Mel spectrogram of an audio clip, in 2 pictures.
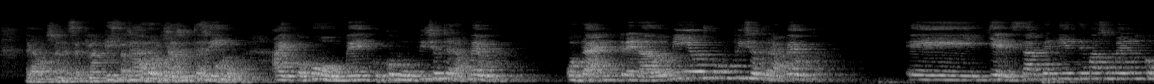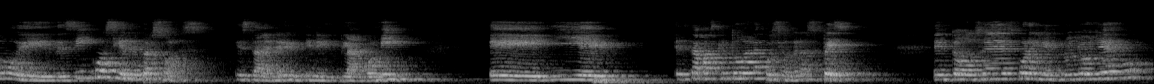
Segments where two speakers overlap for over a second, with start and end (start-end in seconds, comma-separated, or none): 1.0-2.3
